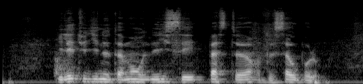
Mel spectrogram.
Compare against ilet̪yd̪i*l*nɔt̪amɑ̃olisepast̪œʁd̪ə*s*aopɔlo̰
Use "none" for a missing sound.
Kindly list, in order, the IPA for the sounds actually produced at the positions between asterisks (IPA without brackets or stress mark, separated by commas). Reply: none, s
